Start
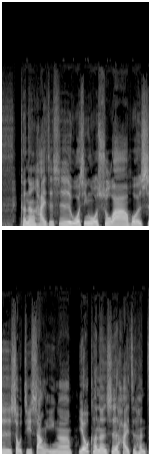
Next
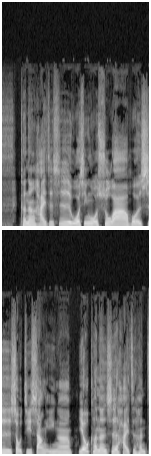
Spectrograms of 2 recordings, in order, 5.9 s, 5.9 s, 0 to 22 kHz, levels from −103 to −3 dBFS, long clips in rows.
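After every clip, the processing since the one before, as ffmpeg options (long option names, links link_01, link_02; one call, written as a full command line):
ffmpeg -i in.wav -af "highshelf=frequency=2600:gain=11.5,bandreject=frequency=4700:width=10,volume=7.5dB" out.wav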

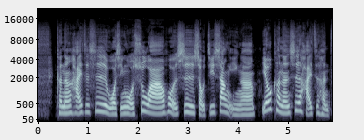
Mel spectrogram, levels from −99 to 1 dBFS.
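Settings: ffmpeg -i in.wav -af "bandpass=frequency=1300:width_type=q:width=0.73:csg=0,volume=3.5dB" out.wav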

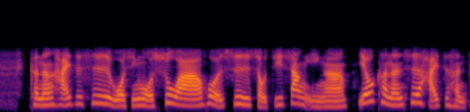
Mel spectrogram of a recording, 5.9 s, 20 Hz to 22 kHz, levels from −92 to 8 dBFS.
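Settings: ffmpeg -i in.wav -af "aresample=8000,aresample=44100" out.wav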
